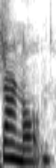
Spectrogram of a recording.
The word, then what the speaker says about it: Darnold: Sam Darnold, I think I'm pronouncing that right, is expected to start. – Darno. – Darno. – I think it's Darnold.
